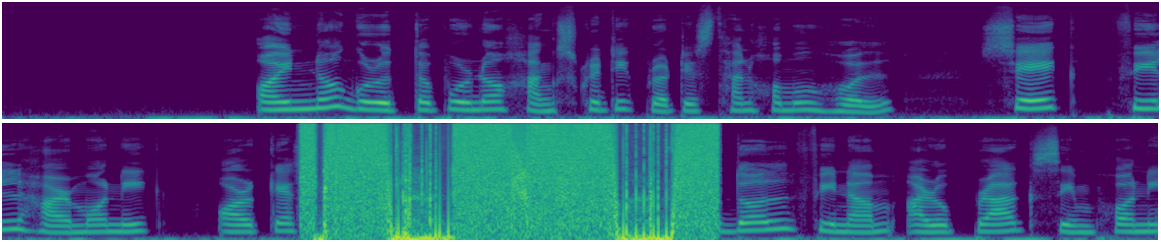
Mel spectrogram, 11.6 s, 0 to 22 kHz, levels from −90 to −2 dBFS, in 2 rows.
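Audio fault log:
7.29–9.38 s, samples built from the wrong bytes: the speech gives way to loud, harsh broadband noise for about 2.1 s because each sample's bytes are misassembled, so the jittery low bits become its large part.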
